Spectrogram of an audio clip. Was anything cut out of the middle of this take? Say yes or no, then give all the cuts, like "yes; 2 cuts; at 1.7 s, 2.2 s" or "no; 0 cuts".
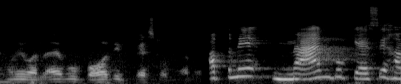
yes; 1 cut; at 1.9 s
